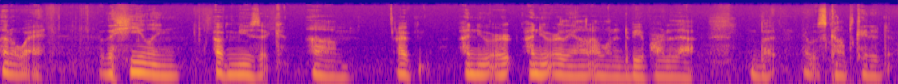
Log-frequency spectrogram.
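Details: Adult man, a singer-songwriter, whose stutter began in first grade after his parents' divorce; stuttering.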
